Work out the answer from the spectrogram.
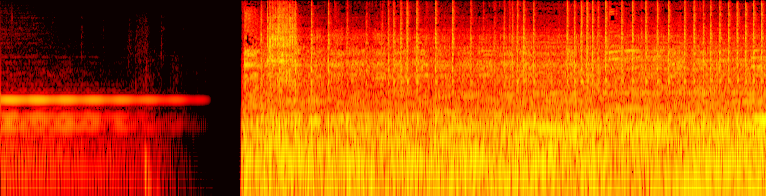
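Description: An MZ motorcycle riding off. A faint low hum fades to brief silence, then a loud, steady engine roar with a rapid rattling pulse continues to the end.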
